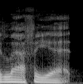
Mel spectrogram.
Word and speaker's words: Lafayette: to say that is you'll never get laughed at if you say Lafayette uh-huh God there you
